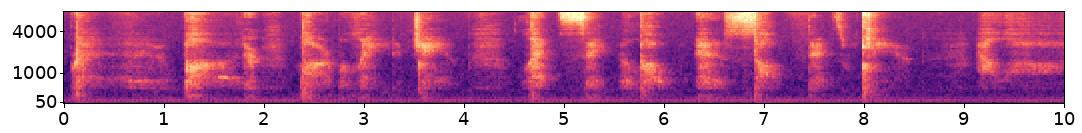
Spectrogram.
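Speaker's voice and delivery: soft whisper all the way through. Shown as a demonstration. Librarian leading kids, whole rhyme whispered softly. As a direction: hush it like a secret. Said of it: "the last one we're going to do softly".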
